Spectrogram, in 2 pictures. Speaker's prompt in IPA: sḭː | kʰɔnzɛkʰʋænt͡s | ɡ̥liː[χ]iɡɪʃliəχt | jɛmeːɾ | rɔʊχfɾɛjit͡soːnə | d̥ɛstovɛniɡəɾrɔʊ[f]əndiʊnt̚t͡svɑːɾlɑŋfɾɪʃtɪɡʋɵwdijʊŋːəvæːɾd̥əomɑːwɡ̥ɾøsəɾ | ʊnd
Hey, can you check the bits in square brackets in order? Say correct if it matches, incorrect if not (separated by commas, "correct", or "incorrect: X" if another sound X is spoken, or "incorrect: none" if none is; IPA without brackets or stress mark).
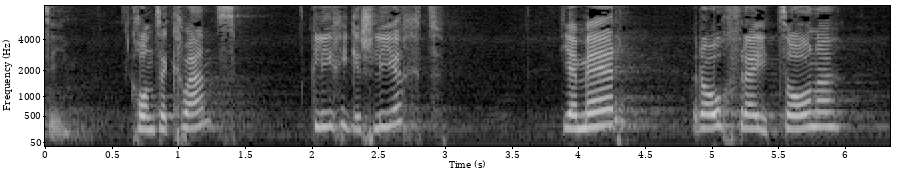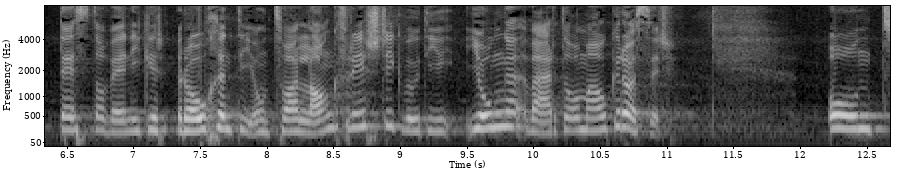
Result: correct, incorrect: χ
